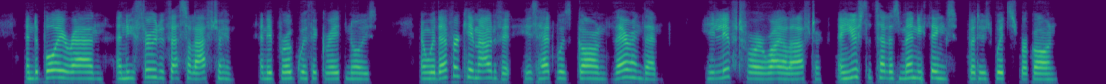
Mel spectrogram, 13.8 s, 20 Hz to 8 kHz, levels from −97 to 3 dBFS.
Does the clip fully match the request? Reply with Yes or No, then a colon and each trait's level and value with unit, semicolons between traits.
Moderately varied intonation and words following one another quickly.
No: narrow, 1.8 semitones; fast, 215 wpm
